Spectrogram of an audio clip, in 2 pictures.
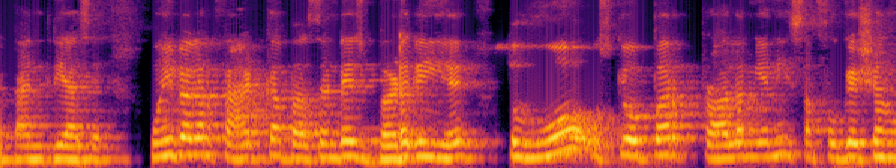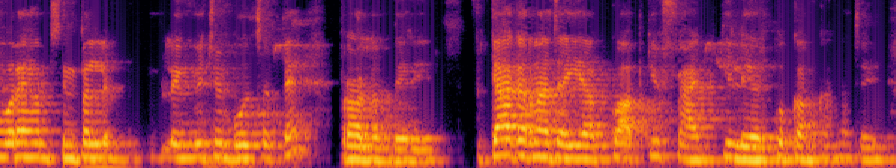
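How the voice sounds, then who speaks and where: A man in his thirties, a fitness and health coach, patiently explaining body composition in a plain teaching style. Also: high voice. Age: 30s. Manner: plain, patient explaining with many English terms. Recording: roomy echo.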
